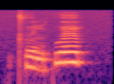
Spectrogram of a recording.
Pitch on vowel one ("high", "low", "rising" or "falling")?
low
